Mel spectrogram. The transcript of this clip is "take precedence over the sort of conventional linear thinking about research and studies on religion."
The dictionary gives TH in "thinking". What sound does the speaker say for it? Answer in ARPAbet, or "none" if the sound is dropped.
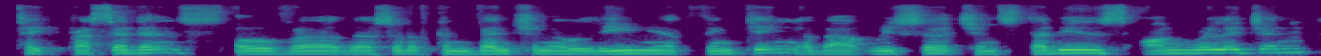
TH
